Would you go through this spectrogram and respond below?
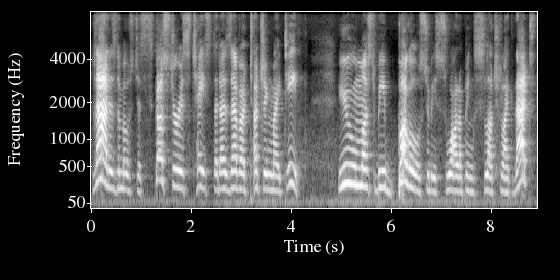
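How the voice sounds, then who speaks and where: Lady doing a big nasty man-eating giant from a kids book, slow loud bellowing, shouty bully, grammar all wrong. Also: medium pitch, lively intonation. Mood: furious, insulting. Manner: roaring, shouting, gloating with mangled grammar.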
